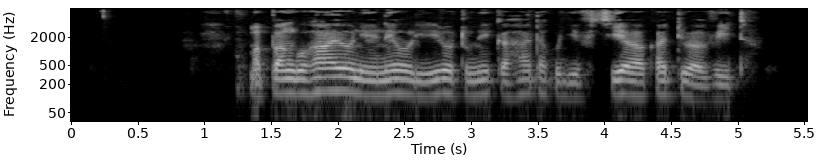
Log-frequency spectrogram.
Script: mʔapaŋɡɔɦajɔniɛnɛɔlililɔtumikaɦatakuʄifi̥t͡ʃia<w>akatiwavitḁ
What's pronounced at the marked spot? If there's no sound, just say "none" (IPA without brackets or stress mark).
w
